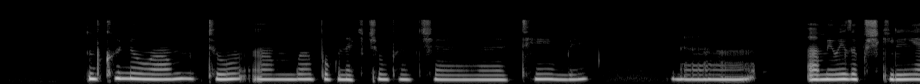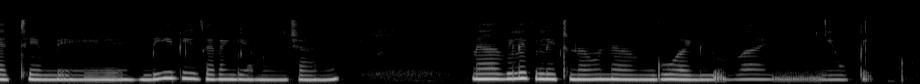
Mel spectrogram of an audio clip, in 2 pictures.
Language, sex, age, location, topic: Swahili, female, 18-24, Mombasa, health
